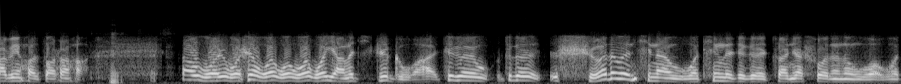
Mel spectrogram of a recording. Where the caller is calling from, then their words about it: Melbourne, Victoria, Australia; 因为这个我是墨尔本的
